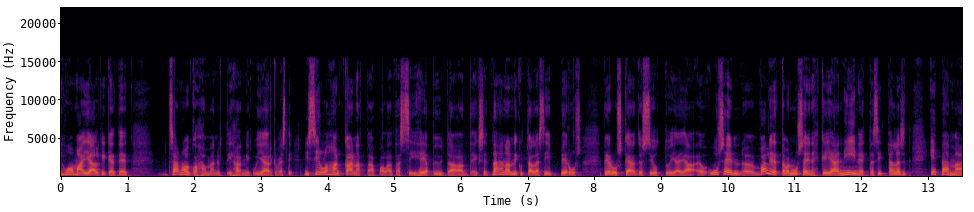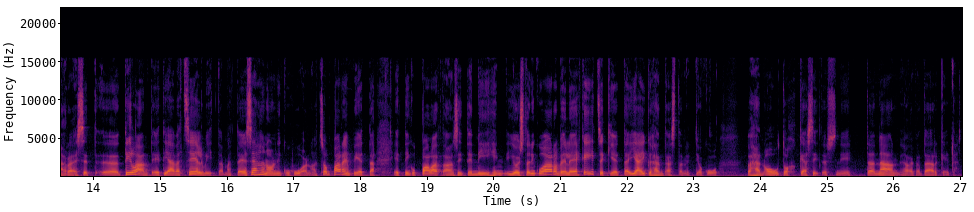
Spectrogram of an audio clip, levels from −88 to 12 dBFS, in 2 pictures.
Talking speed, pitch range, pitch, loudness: 165 wpm, 145-205 Hz, 165 Hz, -27 LUFS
